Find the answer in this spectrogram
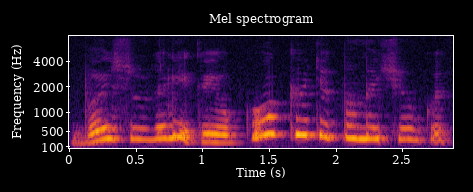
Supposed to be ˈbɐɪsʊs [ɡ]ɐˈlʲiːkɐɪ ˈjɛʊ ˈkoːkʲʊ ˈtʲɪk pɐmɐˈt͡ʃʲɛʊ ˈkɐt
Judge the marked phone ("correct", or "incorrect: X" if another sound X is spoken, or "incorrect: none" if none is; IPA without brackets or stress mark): incorrect: d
